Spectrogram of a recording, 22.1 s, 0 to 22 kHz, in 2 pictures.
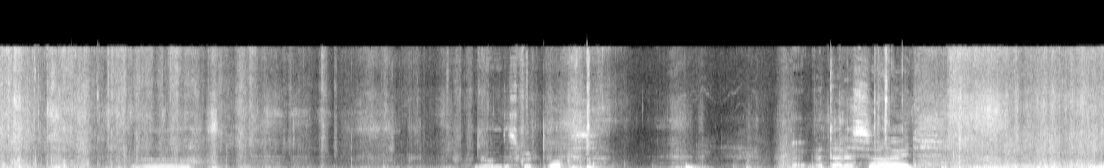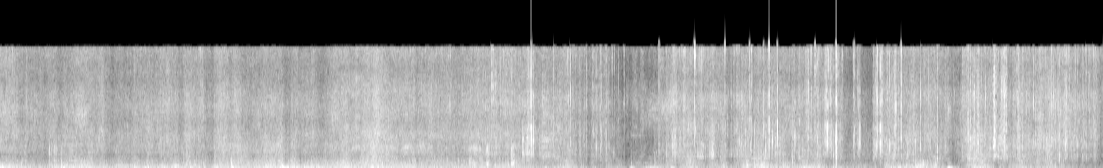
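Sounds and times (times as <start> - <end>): rummaging through packing peanuts: 0.0 - 6.2, 7.8 - 22.0.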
